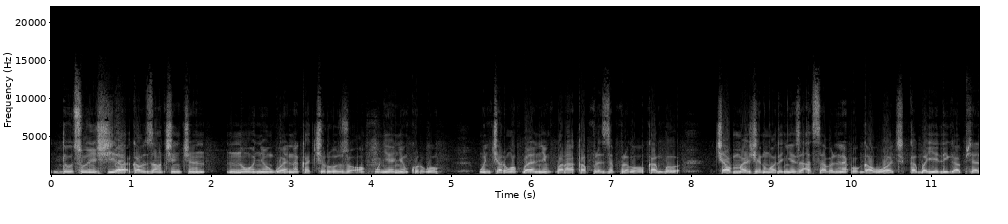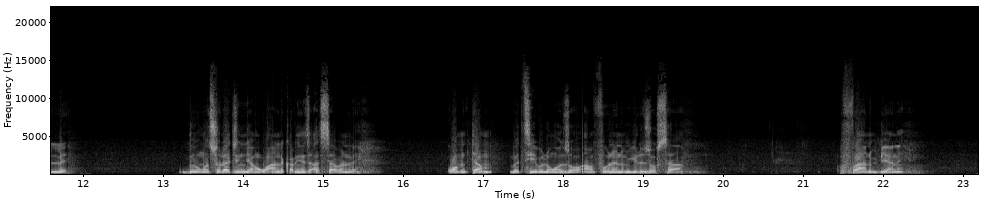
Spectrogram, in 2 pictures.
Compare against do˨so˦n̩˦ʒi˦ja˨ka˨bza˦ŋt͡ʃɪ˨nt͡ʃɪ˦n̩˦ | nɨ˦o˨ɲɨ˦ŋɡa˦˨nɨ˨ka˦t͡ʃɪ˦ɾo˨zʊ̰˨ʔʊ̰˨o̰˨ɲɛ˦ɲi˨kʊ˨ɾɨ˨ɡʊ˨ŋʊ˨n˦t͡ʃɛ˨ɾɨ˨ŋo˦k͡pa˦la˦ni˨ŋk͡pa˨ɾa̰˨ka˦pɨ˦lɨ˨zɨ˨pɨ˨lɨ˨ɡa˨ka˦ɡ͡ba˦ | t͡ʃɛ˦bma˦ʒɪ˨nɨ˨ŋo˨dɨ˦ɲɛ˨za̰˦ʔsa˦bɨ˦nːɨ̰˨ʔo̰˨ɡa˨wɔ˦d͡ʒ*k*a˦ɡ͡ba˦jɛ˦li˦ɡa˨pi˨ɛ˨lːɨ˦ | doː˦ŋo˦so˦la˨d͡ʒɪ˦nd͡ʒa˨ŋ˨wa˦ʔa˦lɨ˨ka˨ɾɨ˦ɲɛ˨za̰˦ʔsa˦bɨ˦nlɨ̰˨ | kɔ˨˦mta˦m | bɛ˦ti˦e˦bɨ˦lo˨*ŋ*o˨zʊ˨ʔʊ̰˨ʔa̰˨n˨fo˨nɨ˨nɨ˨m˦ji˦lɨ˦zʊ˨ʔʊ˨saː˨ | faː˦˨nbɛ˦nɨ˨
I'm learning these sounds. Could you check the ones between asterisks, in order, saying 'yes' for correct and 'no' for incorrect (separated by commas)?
yes, yes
